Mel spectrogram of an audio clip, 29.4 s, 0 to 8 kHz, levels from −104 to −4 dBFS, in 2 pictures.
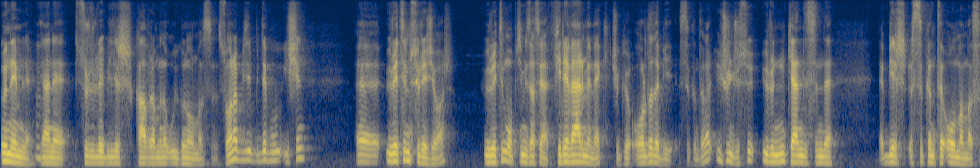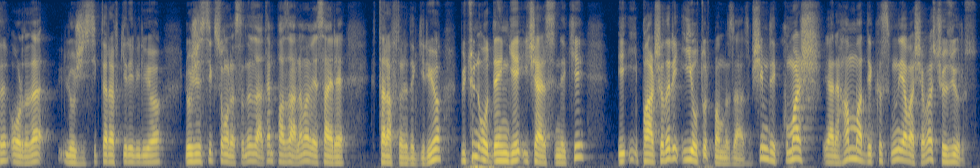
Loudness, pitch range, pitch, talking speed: -23 LUFS, 110-140 Hz, 125 Hz, 130 wpm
